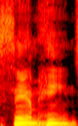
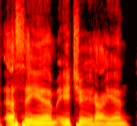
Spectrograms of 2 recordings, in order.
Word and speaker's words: Samhain: Many Christians believe that what we call Halloween started with a Celtic festival called Samhain, but it's spelled like Samhain. So it's Samhain, but it's pronounced Samhain.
